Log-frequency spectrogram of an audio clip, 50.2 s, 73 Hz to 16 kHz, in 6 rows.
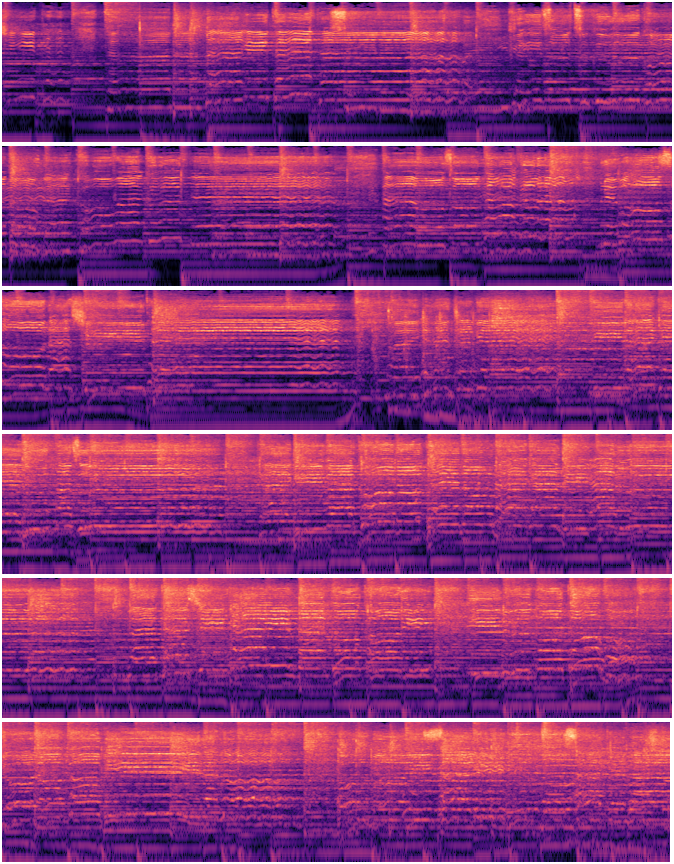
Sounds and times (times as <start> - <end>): Singing: 0.0 - 50.2.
